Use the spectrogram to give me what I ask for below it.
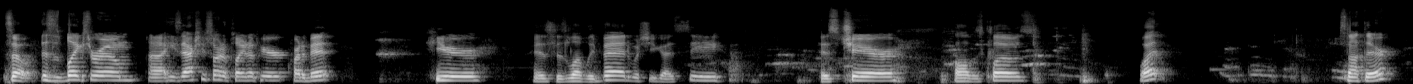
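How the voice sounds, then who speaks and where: An American father in his thirties gives a casual narrated tour of the family house for a home vlog, chatting to his kids in a playful, coaxing way. His voice is high and he speaks slowly, leaving long pauses. It's noisy handheld home video, shot indoors on a camera held at arm's length.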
